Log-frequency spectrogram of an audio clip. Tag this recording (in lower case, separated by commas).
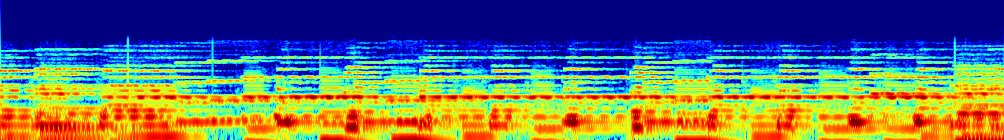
keyboard (musical), electric piano, piano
